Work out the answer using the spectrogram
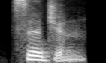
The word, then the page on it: surgeon: Indian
